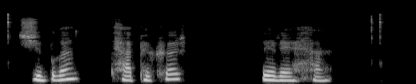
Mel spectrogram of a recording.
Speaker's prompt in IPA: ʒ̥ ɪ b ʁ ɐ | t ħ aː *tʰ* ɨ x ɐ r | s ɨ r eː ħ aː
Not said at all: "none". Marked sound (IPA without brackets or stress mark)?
pʰ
